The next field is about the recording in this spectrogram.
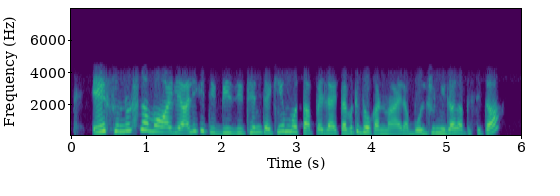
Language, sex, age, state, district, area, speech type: Nepali, female, 18-30, West Bengal, Kalimpong, rural, conversation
